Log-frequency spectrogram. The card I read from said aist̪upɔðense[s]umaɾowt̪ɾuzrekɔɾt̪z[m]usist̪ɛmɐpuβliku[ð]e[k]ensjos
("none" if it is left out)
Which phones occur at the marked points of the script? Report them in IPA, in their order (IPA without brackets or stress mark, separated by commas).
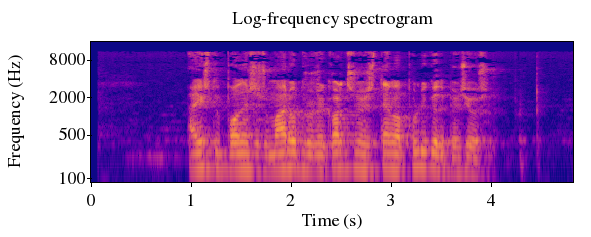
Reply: s, n, ð, p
